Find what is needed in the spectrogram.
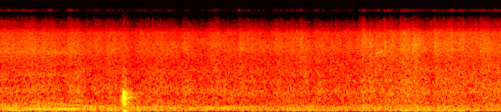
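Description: Steady rain falling, with one short knock about a second and a half in.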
